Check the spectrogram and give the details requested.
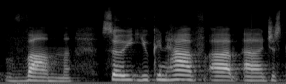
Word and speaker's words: vam: Okay, now it's spelled V-A-M, but it's pronounced vam.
